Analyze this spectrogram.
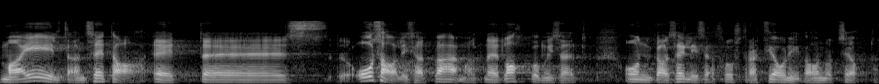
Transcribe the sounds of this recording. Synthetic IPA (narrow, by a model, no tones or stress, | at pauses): mɑe̞ːld̪̥ɑnse̞d̪ɑe̞t̪ː | o̞sɑliselt̪væɦemɑ̰lt̪neːd̪̥lɑhkumise̞d̪̥ | o̞nkɑse̞lʲːise̞frust̪rɑ̰t̪sio̞ːnʲiɡ̥ɑo̞lnud̪̥se̞o̞t̪ːˑu̥d̪̥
